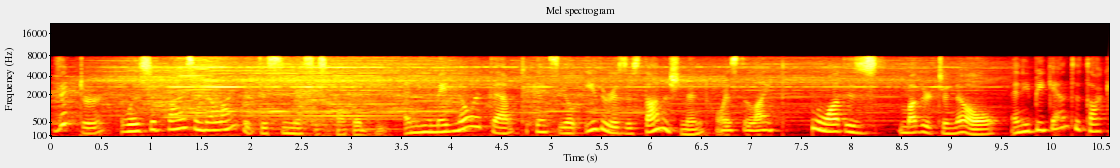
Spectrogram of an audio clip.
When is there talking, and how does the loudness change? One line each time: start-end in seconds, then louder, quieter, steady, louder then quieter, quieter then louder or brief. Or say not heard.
0.0-10.5 steady.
